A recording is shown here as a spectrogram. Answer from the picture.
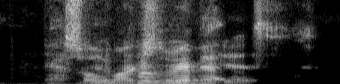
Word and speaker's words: Charybdis: The Charyb- The Charybdis. Charybdis. It's a a Greek mythological monster. Okay, let's pull up an image of what that looks like. That's what I'm Charybdis.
